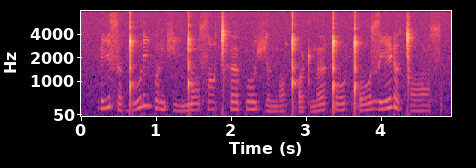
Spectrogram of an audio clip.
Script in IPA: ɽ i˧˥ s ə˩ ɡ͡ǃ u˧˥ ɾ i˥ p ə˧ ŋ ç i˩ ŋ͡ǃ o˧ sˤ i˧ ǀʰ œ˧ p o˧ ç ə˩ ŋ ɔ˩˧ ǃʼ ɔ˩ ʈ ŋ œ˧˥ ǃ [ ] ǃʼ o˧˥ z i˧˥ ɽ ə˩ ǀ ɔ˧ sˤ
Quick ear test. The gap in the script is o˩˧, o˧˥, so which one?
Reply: o˧˥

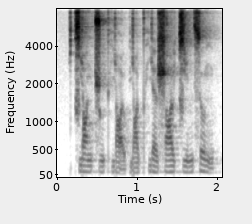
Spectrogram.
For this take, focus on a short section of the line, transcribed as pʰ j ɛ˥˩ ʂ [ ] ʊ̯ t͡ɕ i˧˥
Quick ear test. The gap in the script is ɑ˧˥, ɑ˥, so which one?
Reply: ɑ˥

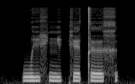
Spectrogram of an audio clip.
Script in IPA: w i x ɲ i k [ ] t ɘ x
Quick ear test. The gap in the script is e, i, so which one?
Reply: e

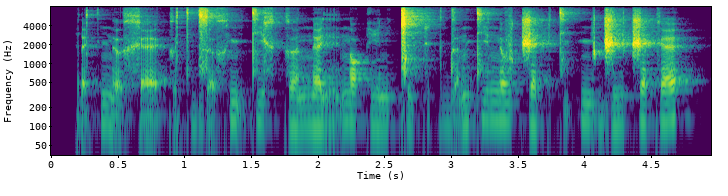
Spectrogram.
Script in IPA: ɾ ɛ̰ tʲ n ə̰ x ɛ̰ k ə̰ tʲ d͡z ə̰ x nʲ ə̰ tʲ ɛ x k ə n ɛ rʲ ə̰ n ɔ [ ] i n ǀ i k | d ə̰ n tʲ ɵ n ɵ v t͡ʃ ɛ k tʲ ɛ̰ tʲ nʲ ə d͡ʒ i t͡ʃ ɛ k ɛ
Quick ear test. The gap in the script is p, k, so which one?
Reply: k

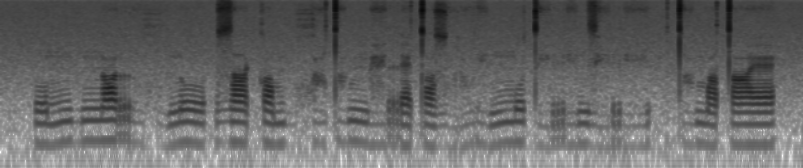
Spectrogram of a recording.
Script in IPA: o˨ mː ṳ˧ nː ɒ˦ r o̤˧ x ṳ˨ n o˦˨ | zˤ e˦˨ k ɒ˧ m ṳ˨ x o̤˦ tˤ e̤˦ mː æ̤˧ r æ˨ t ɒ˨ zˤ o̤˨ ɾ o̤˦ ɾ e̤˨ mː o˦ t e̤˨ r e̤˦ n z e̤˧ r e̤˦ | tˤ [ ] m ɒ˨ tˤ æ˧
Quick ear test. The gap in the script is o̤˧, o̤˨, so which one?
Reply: o̤˧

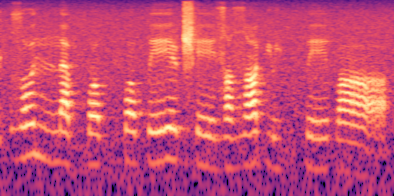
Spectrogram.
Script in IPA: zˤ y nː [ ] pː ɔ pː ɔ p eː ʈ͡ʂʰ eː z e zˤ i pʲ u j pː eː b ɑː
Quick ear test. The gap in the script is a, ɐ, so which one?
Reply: a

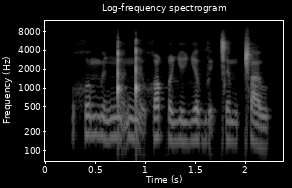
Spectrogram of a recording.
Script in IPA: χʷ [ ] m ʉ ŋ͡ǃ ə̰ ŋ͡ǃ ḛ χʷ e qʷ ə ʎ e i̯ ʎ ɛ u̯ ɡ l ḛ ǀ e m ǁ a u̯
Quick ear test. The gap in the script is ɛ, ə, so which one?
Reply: ə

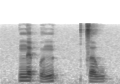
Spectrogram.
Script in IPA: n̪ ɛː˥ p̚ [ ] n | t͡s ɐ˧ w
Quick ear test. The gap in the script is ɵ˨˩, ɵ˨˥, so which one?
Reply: ɵ˨˥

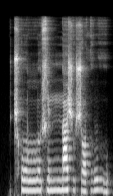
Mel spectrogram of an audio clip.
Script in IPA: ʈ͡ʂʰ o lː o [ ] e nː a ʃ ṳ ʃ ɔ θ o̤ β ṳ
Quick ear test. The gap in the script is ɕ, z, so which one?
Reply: ɕ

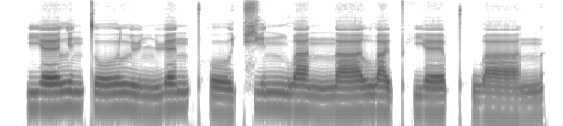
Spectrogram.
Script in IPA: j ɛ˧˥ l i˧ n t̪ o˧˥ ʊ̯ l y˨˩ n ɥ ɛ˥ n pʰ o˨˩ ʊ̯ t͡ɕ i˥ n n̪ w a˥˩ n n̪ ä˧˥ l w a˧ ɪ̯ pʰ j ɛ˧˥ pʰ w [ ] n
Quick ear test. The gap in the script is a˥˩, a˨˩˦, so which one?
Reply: a˨˩˦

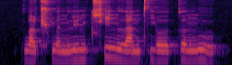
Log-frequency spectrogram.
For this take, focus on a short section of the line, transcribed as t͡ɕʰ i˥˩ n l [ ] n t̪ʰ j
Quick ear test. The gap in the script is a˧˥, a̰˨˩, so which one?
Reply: a˧˥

